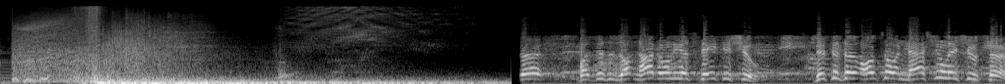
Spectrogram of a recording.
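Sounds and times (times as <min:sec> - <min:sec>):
short rising sweep: 0:00.0 - 0:01.4
deep rumbling boom: 0:00.8 - 0:03.1.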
